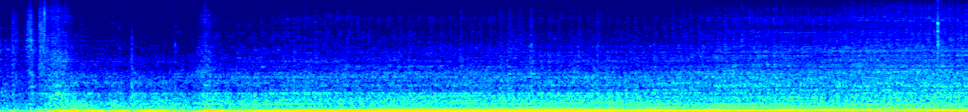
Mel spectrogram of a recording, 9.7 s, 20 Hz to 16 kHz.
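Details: 1979 Chevy C20 big block truck, sat 10–13 years, likely 10-year-old leftover fuel blamed, gas gauge faulty; after stalling cold, cranks a few seconds, catches and settles into a low steady idle; restarts, cause not confirmed.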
